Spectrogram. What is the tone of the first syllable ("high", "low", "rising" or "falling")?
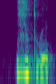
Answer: high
